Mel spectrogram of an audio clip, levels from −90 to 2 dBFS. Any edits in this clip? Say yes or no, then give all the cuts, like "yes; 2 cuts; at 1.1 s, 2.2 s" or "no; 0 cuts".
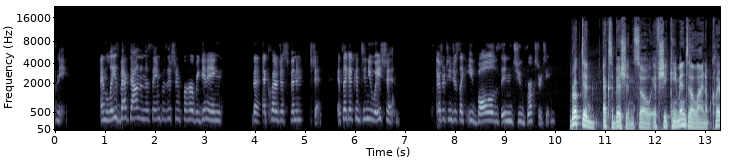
no; 0 cuts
